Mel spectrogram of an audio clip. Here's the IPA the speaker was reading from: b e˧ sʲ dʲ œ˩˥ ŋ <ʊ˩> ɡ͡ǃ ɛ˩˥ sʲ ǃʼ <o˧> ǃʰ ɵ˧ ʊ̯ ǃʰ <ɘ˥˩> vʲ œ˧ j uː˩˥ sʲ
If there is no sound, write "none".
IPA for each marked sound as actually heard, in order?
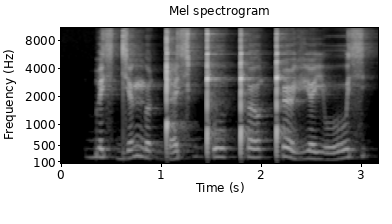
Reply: ɵ˩, u˧, ø˥˩

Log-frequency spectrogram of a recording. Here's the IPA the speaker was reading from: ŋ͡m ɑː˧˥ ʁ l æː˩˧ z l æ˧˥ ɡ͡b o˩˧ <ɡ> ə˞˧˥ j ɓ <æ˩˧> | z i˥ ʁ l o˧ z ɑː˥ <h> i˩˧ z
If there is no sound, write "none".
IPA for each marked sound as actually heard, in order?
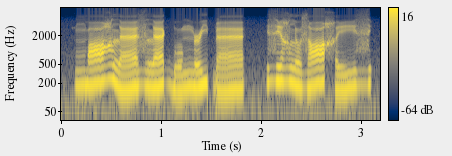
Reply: ŋ, æ˩˧, χ

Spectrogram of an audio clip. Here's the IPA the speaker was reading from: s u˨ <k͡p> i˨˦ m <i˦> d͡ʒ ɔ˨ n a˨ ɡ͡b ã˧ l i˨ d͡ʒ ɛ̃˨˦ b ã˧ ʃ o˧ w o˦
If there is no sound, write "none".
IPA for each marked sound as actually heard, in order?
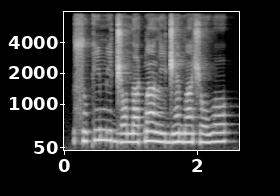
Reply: k, i˧

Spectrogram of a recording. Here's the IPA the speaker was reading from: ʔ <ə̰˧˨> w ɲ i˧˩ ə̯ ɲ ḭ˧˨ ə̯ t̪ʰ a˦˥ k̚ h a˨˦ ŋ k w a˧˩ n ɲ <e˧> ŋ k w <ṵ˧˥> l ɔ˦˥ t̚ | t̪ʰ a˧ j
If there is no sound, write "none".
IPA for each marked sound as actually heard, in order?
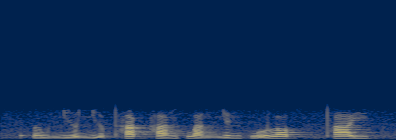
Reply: ə̤˨˩, e˧, o̰˧˥

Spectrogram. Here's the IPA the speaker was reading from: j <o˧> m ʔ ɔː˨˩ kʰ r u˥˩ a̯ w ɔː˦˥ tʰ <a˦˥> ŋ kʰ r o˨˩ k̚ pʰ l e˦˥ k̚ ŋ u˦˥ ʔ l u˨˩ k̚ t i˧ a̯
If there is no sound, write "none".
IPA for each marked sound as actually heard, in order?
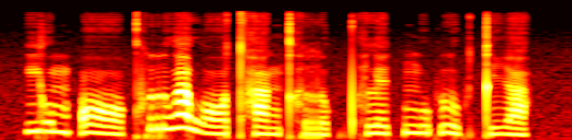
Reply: o˧, a˧

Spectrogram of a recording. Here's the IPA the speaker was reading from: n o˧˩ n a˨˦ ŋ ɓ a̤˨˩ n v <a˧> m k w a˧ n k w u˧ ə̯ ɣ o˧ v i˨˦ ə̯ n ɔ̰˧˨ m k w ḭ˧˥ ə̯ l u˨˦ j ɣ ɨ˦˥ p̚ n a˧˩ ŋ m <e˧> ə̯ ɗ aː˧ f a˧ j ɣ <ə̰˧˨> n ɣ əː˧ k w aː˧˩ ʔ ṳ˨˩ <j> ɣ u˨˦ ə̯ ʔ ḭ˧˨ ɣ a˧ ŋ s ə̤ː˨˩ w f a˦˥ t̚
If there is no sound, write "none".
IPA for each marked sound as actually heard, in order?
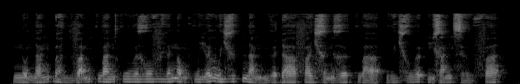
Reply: a̰˧˥, ɨ˧, ə̰˧˨, j

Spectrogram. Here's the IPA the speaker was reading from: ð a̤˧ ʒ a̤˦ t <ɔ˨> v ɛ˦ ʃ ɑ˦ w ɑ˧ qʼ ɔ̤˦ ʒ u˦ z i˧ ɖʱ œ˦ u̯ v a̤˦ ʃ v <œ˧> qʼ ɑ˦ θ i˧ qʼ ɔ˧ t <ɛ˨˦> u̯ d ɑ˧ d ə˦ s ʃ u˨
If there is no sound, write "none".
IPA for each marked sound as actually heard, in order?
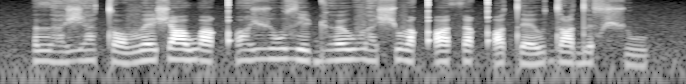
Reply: ɔ˨, ə˧, ɛ˨˦

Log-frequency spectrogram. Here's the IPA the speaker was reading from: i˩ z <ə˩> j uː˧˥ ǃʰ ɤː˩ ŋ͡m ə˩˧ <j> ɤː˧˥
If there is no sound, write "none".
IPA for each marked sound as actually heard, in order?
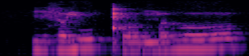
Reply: ə˩˧, ɣ

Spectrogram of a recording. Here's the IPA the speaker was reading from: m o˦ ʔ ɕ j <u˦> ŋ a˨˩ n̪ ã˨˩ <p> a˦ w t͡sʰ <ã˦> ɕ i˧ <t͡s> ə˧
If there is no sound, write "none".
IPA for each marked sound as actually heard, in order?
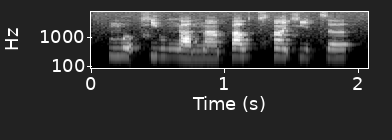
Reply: u˧, p, ã˦, t͡s

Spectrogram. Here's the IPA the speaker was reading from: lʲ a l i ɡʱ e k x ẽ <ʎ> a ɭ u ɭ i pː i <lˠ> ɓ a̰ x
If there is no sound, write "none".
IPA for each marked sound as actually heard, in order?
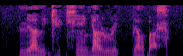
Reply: ʎ, lˠ

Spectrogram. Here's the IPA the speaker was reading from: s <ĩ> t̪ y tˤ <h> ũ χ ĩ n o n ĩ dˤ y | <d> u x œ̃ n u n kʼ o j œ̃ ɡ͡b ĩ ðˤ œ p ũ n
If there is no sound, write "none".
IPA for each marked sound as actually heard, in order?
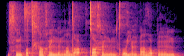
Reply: ĩ, x, tˤ

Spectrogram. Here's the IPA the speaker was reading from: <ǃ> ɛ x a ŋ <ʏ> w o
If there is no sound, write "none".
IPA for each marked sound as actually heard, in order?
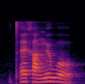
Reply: tʼ, ʏ

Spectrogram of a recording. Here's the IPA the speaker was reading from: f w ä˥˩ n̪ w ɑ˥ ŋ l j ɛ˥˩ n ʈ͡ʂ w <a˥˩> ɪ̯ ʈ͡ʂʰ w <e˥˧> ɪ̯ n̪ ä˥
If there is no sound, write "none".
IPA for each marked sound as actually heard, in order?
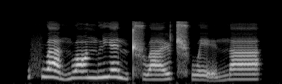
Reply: a˧˥, ḛ˨˩

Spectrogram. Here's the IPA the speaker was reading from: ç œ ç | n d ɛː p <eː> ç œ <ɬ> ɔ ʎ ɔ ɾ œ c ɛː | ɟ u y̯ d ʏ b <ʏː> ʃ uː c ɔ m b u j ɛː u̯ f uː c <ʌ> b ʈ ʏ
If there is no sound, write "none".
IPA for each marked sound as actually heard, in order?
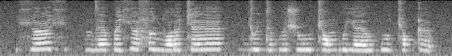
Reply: ɛː, ɬ, ʏː, ɔ

